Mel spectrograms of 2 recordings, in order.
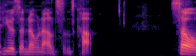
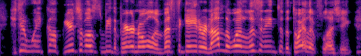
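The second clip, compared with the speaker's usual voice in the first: mock upset boyfriend; 7 semitones higher, faster than usual. Boyfriend upset quote retold.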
